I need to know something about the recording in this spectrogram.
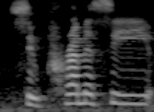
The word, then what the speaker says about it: supremacy: Unlike with supreme, as in Supreme Court, but then when we're talking about supremacy or supremacist, as in white supremacy or white supremacist, you have a short E, and the accent is on the prem, supremacist.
